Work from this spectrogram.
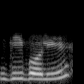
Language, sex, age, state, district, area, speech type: Urdu, female, 30-45, Uttar Pradesh, Balrampur, rural, conversation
